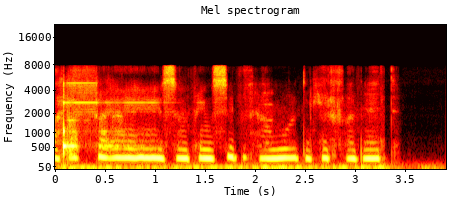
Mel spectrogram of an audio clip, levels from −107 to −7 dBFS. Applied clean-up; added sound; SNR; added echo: neural diffusion model UNIVERSE++.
